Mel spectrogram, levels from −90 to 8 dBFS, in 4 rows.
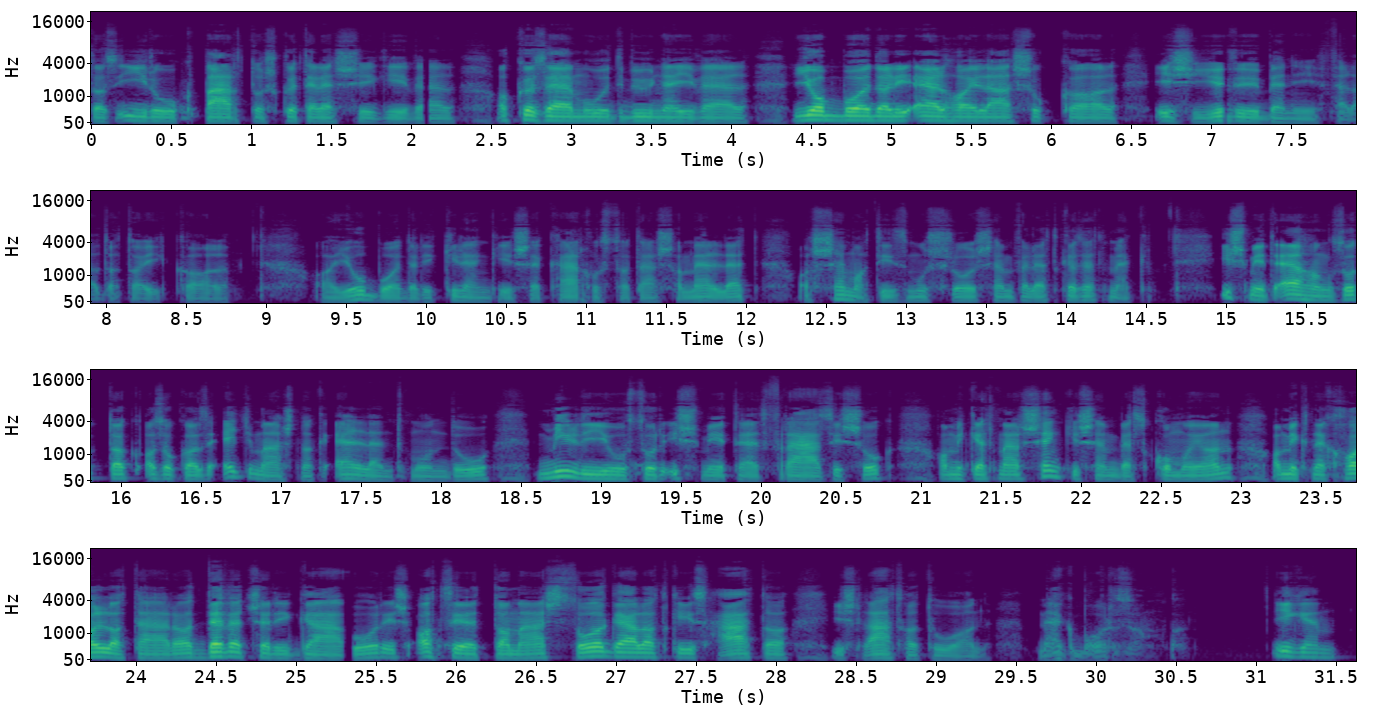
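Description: Around 2.07 to 2.12 s and again at 7.05 to 7.11 s, the speech dips into a brief hole, and at 25.27 to 25.37 s there's a longer one. That's AAC frame loss with muting: the decoder lost a frame, two in a row at 25.27, and filled them with silence. The overlapping windows fade the sound out and back in, so each gap has soft edges. The first two are roughly one frame long, and the last is about double that.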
